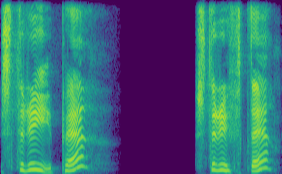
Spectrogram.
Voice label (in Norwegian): "strypæ", hemsedalsmaalet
